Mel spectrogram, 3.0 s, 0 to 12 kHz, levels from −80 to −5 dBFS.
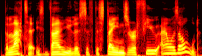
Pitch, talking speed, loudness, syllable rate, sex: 140 Hz, 235 wpm, -20 LUFS, 5.7 syllables/s, male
